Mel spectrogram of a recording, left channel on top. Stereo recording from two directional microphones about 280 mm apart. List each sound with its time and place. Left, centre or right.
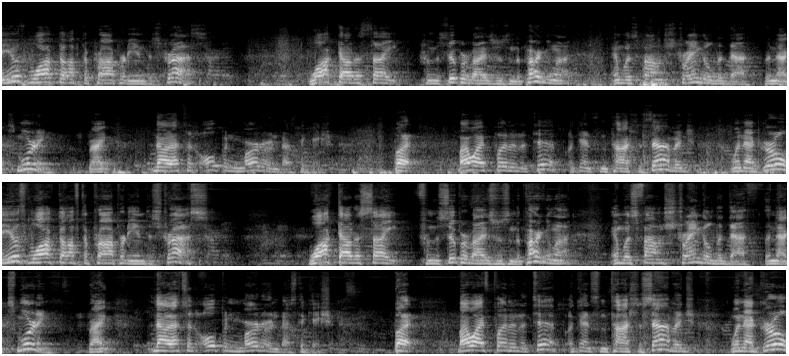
0.0 s speech: right
3.1 s speech: right
9.4 s speech: right
12.5 s speech: right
